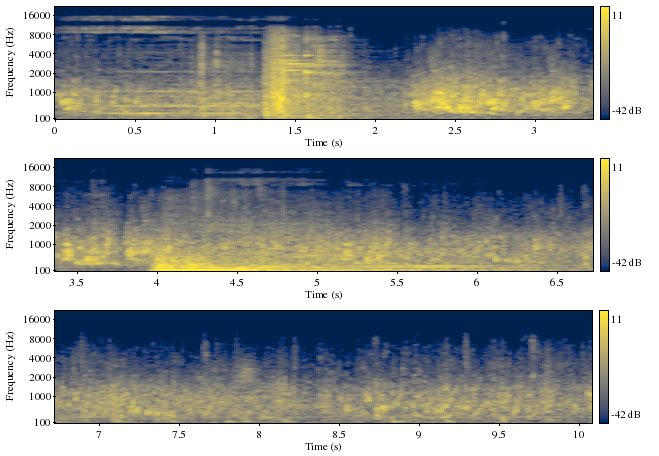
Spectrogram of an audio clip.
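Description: Water splashes and sloshes around a swimmer.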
